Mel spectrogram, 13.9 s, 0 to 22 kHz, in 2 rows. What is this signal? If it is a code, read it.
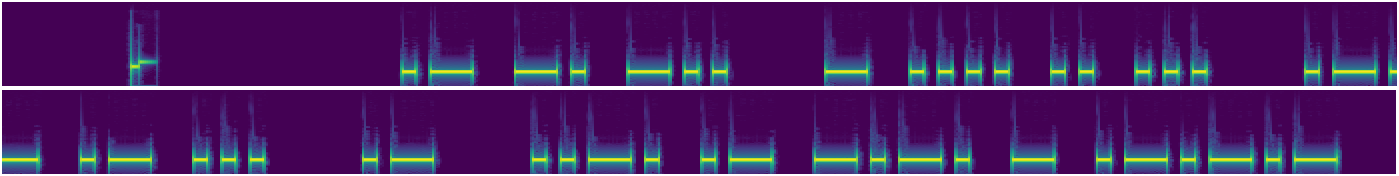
Morse code, heard as a keyed tone, about 17 wpm, 700 Hz. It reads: AND THIS WAS A FACT.
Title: Sentences from Top 1000 Words - Review Part 3 - 17wpm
